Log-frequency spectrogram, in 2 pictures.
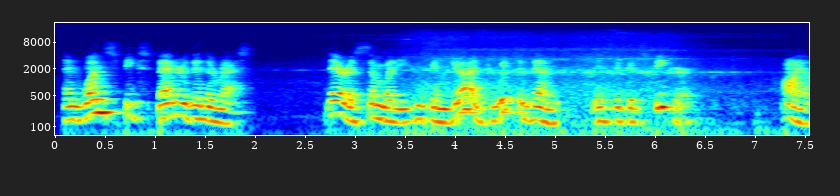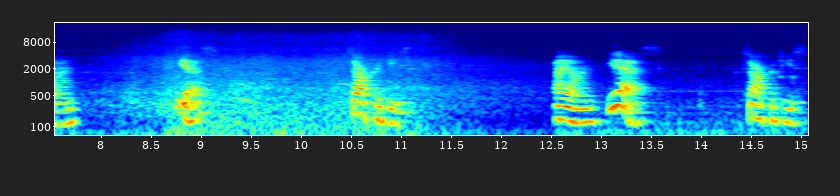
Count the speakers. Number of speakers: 1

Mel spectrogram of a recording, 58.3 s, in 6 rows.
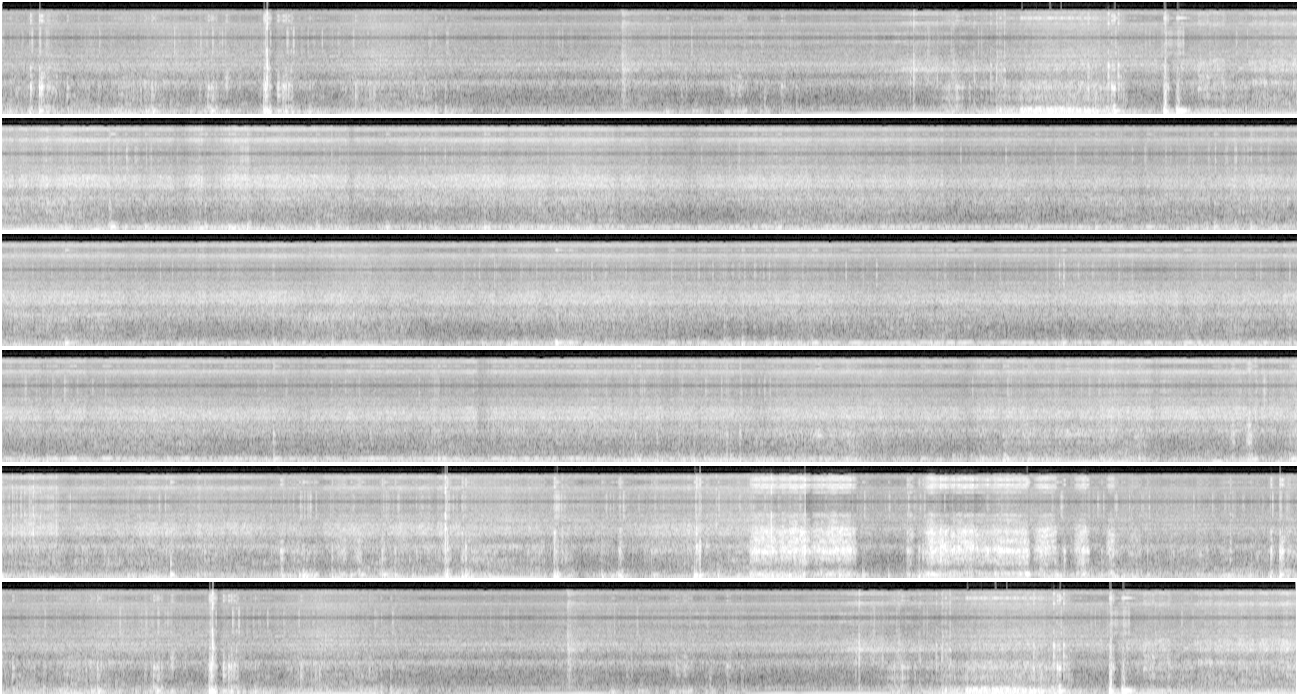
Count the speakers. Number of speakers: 0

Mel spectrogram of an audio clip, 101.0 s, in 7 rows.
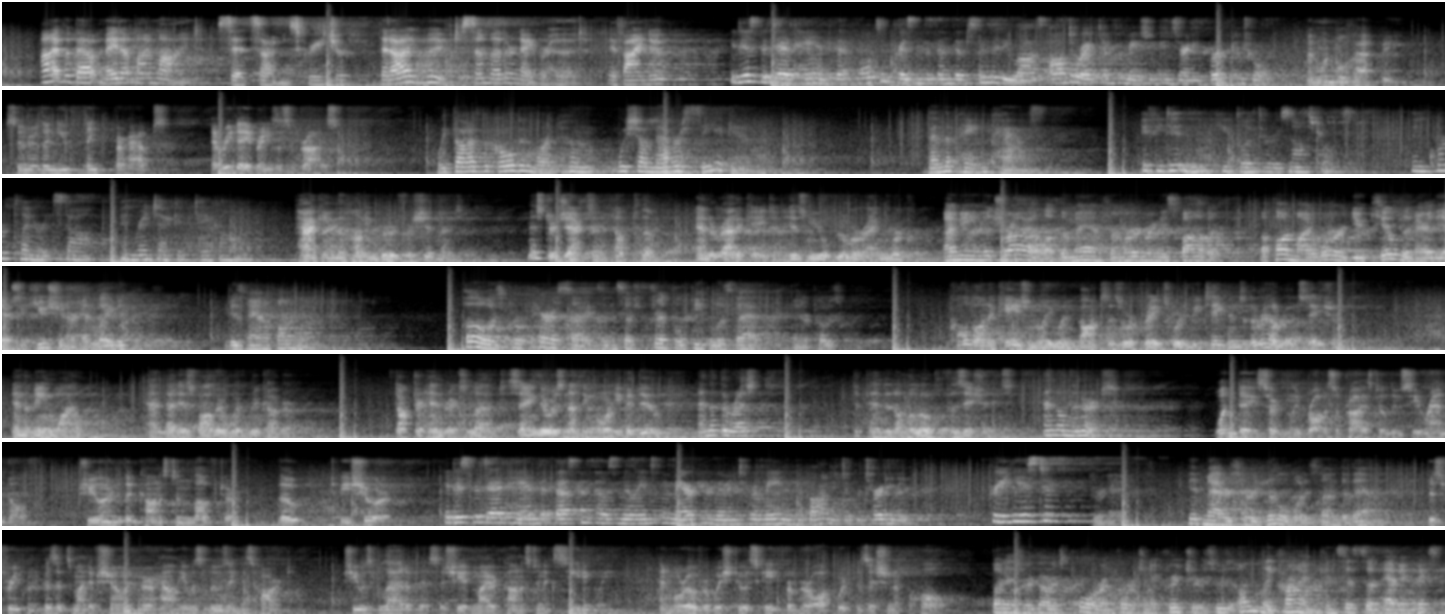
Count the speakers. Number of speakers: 7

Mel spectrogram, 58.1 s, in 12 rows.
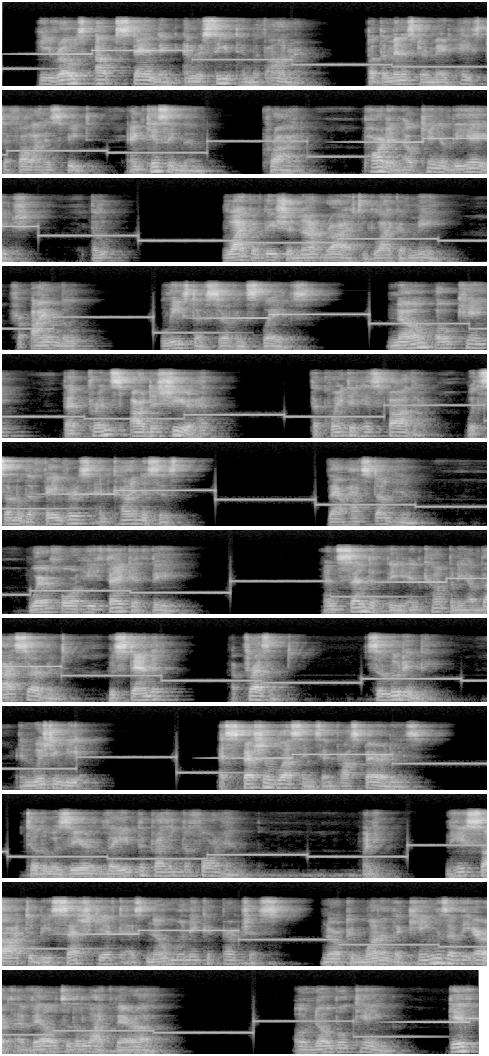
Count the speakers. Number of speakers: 1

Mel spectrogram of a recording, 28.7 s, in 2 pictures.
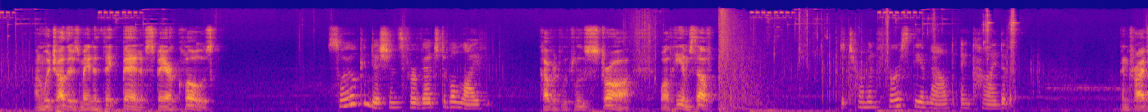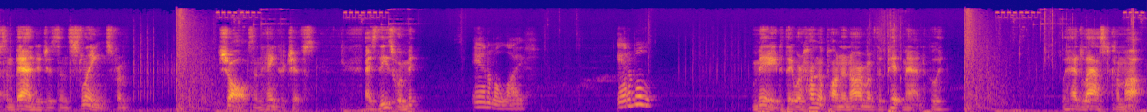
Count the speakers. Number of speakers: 2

